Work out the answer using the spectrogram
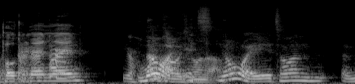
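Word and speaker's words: Pokémon: Pokemon.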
